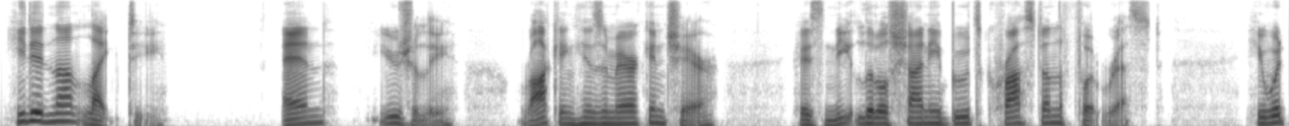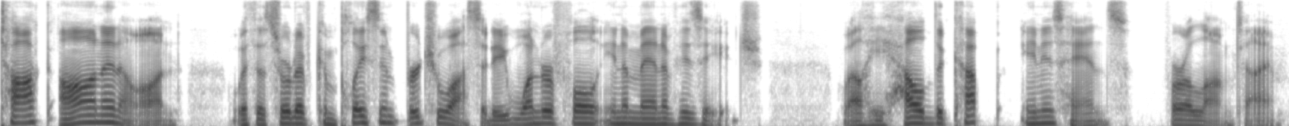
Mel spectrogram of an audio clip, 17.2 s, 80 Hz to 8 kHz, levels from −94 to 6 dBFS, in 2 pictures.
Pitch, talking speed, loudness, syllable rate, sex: 135 Hz, 180 wpm, -22 LUFS, 5.2 syllables/s, male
